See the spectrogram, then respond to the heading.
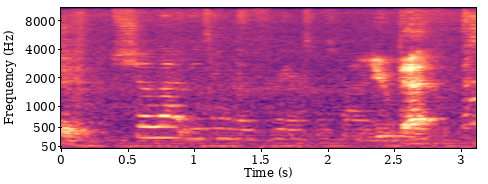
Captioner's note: voiceover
